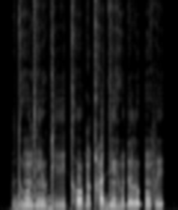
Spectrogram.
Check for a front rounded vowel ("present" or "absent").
absent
